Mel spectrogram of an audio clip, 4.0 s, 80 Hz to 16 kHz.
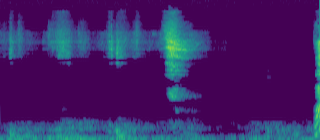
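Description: Cabin road and tyre noise of a Lexus RX450h swerving left and right: a steady low rumble with a few short faint hisses.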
